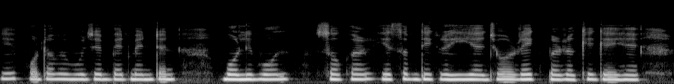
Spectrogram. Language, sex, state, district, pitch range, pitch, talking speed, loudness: Hindi, female, Arunachal Pradesh, Lower Dibang Valley, 230-240 Hz, 235 Hz, 160 wpm, -14 LUFS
